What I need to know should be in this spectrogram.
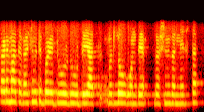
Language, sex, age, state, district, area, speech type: Dogri, female, 18-30, Jammu and Kashmir, Reasi, rural, conversation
